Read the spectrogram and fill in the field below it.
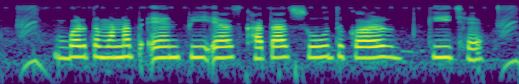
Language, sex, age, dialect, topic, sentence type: Magahi, female, 18-24, Northeastern/Surjapuri, banking, statement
